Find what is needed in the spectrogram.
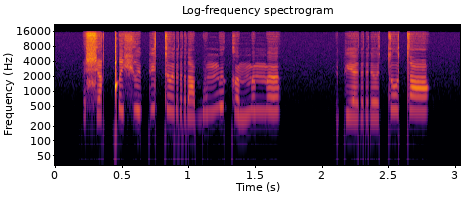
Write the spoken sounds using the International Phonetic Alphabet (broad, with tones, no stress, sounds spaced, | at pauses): ɕ ɑ˨ ǃ e˦ ç y˦˨ pʲ e˦ t ɵ˧ r ɑ˨ b o˧ m ʉ˦ k œ˨ m ø˦ m œ˦ | pʲ æ˨ r ø˨ t o˦ t ɑ˦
